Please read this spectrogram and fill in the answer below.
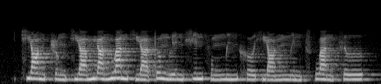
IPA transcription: t͡ɕ j ɑ˥˨ ŋ ʈ͡ʂ ʊ˨˩ ŋ t͡ɕ j ä˨˦ m j ä˥˨ n̪ w a˥˨ n ɕ j ä˨˩ t̪ ɤ˥˨ ŋ l i˨˩ n ɕ i˦ n f ʊ˨˦ ŋ m i˨˦ ŋ x ɤ˨˦ ɕ j ɑ˨˦ ŋ m i˨˩ n t͡sʰ w a˥˨ n t͡s ɹ̩˦

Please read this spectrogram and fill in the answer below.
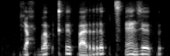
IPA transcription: k i˨˩ ħ b a˧˥˧ p kʰ ø˥˩ p a˨˩ r ə˧˥˧ p t͡sʼ ɛ̃˧˥˧ z ø˥˧ p

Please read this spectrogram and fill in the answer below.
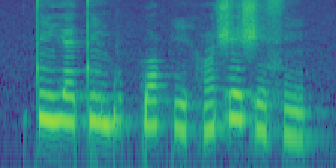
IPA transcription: t ĩ˧ j ɛ˧ t ĩ˧ b u˧ ɡ͡b ɔ˧ k i˨ h ɔ̃˨˦ ʃ e˦˨ ʃ i˨ s ĩ˨

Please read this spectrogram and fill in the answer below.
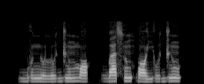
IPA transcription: ɡ͡b u˧ n u˨ l u˧ d͡ʒ ũ˦ m ɔ˧ | ɡ͡b a˧ s ũ˧ k͡p ɔ˨ j u˨˦ d͡ʒ ũ˦˨

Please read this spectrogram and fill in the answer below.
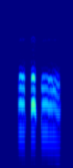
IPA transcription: u ʔ o ʔ u

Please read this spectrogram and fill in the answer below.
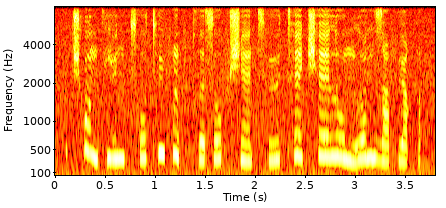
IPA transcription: t͡ʃʰ ɔ˦˨ n tʰ j y˨ n t͡sʰ o˨˦ tʰ y˦ f ə̃˦˨ f kʰ ə˨ s o˨˦ f ʃ ɛ̃˨ t͡sʰ ʉ˨˦ tʰ ɛ˦ t͡ʃʰ ɛ˦ l o˦˨ n l o˦ n zˤ ə˨ f y˨ q

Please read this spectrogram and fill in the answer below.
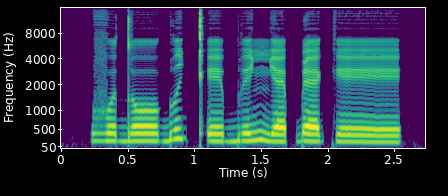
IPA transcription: v ʊ˨ d oː˨ ɡʷ i˦ kʼ e˨ b ɪ˨˦ ɲ ɛ˨ ɓ ɛ˨ k eː˨

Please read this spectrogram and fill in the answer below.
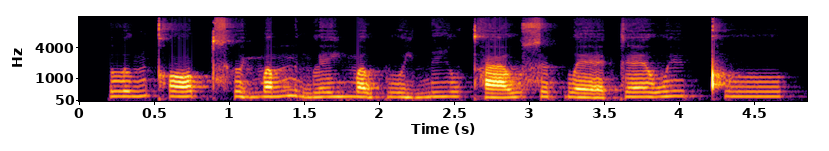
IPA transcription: l ʊ˨˥ ŋ kʰ ɔː˨˥ p̚ t͡sʰ ɵ˨˩ ɥ m ɐ˨˥ m n̪ ɪ˨˩ ŋ l e˨ j m ɐ˨˩ w p uː˨˩ j n̪ iː˧ w t̪ʰ aː˨˥ w s ɵ˧ t̚ w ɛː˨˩ k ɛː˧ w yː˥ p̚ kʰ uː˥

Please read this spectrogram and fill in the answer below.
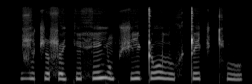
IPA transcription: ʑ o t͡ʃ a ʂ ə j k ẽ h ẽ j õ p ʃ i ʈ o l u x ʈ e t͡ʃ cʰ u

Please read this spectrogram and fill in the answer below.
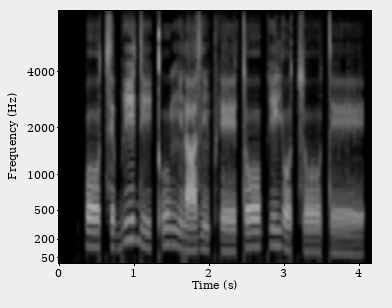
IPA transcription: k͡p oː˨ t͡s ɪ˨ b iː˦ d iː˨ kʼ uː˦ ŋ ĩ˨ ɾ a˨˦ z ĩ˨ pʰ eː˨ t oː˦ k i˦ j o˨ t͡s oː˨ t eː˨

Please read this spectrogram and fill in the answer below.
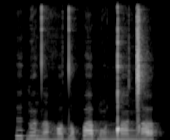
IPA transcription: e ɠ ə̃ d ã ɦ ɒ d ɒ p a ɓ õ ŋ͡ǃ ã ŋ͡ǀ a

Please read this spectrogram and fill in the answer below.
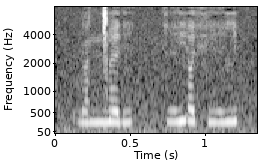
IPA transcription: ɡ a ŋ͡ǀ ɛ ɾʲ e̤ kː e̤ j ɐ xʲ e̤ lʲ

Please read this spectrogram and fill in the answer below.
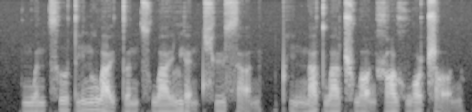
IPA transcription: n̪ w ə˧˥ n t͡sʰ ɹ̩˥˩ t̪ i˥ n l w a̰˨˩ ɪ̯ t̪ ə˧˥ n t͡sʰ w a˧˥ ɪ̯ l j ɛ̰˨˩ n t͡ɕʰ y˥˩ s a̰˨˩˦ n | pʰ ḭ˨˩ ŋ n̪ ä˥˩ t̪ w ä˧˥ ʈ͡ʂʰ w ɑ̰˨˩ ŋ x ɑ˥˩ ʊ̯ x w ɔ˥ ʈ͡ʂ ɑ̰˨˩˦ ŋ

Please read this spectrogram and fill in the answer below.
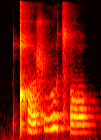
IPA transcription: ǃʰ ɒ˧˩˧ ʂ β u˧˥˧ t͡sʼ ɔ˩

